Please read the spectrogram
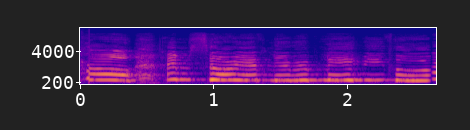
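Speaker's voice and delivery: a mock sweet woman apologising to the children; mock-innocent Christina. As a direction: play it falsely naive and dainty. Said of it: "She's like".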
